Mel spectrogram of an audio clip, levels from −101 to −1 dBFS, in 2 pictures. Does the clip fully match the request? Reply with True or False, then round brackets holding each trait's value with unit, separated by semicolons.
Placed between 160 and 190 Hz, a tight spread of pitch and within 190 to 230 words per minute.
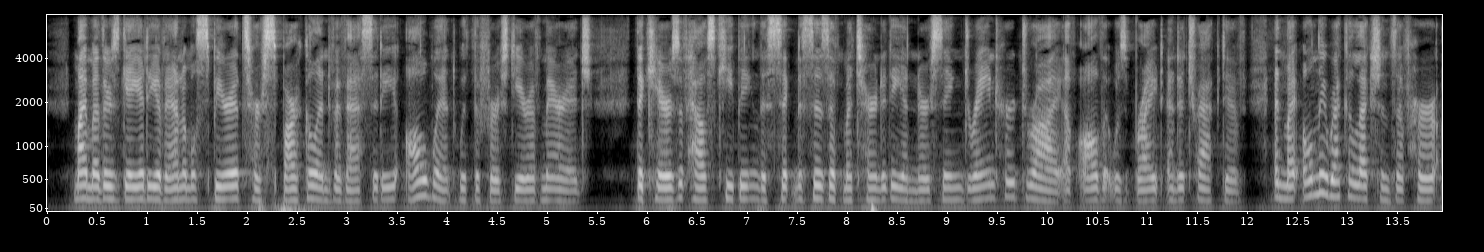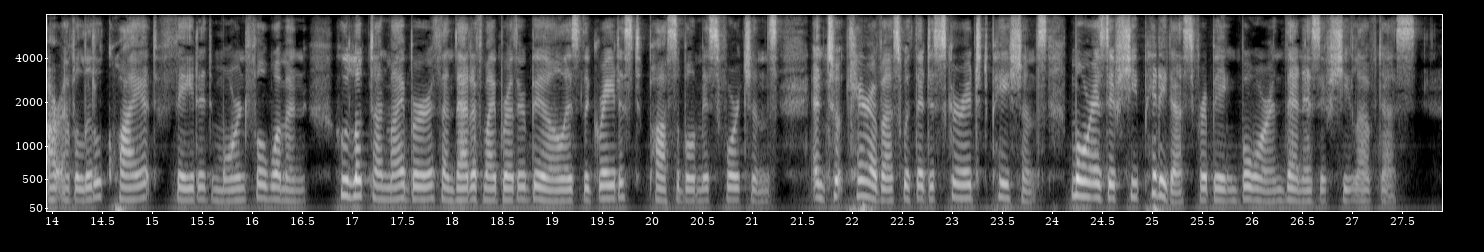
True (185 Hz; 2.2 semitones; 200 wpm)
